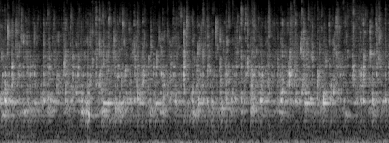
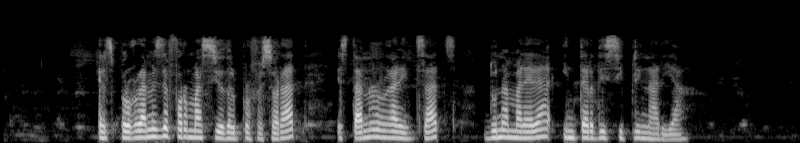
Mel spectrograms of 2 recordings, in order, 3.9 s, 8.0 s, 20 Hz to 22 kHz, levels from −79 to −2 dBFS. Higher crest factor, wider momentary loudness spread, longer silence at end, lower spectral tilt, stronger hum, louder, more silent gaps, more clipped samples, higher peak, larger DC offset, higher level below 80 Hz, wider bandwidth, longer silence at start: about the same, 20 dB vs 20 dB; second, 3 LU vs 12 LU; second, 0 s vs 1.1 s; second, 1 dB/octave vs -6 dB/octave; neither; second, -24 LUFS vs -20 LUFS; neither; neither; about the same, -4 dBFS vs -2 dBFS; neither; first, -48 dBFS vs -58 dBFS; first, over 20 kHz vs 8.2 kHz; second, 0 s vs 1 s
